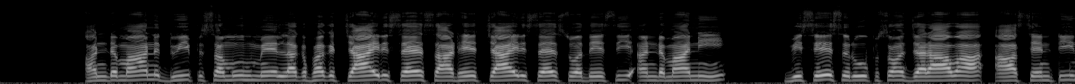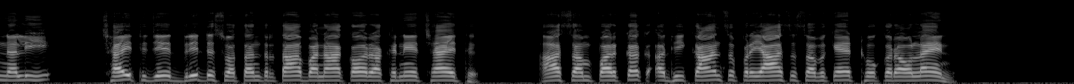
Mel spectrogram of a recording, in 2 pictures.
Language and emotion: Maithili, neutral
